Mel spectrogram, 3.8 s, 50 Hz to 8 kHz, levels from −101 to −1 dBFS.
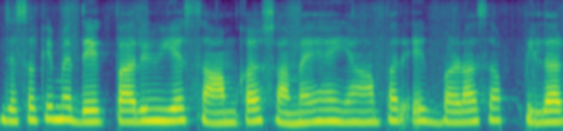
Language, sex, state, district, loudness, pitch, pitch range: Hindi, female, Uttar Pradesh, Jyotiba Phule Nagar, -15 LUFS, 215 Hz, 205-225 Hz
